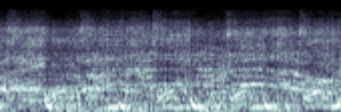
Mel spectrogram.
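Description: Many children shouting and cheering together over loud dance music with a steady bass.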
